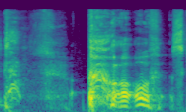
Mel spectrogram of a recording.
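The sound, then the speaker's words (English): Harsh coughing and throat clearing from a person recovering from a sore throat: a few rough, breathy bursts, a short pause, then a louder run of coughs. “So every now and then there might be a cough, and I can only apologize to our listeners”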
